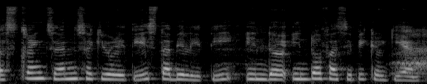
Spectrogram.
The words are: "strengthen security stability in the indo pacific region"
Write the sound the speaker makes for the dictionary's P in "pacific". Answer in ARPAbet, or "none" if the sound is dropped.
F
